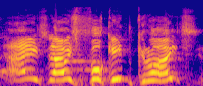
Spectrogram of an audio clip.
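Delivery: high, loud, slow Brummie crow. Retold or imitated. Brummie rocker crowing it's great, high and slow. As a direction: stretch it out like a glam rock Brummie. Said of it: "full Brummie with Slade, [name]".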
